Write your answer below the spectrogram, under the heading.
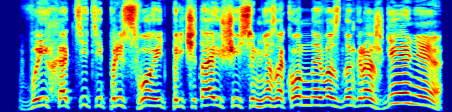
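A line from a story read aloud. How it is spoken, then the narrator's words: Wailing, yelling. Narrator (Russian): вопил Калимер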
